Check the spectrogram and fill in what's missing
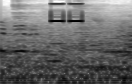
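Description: An alarm clock beeps twice in quick, high-pitched electronic bursts over a low room background.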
